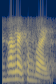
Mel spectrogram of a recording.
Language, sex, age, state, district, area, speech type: Bodo, female, 30-45, Assam, Chirang, urban, conversation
